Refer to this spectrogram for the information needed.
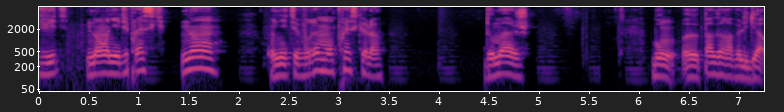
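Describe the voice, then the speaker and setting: This gaming video host has a warm, mid-range voice. Nursing a slight head cold, he chats through a casual let's play, musing aloud and addressing his viewers directly as les gars.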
